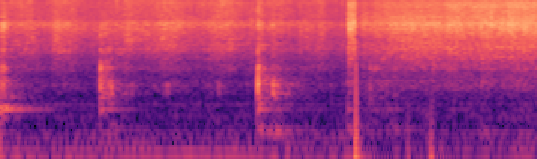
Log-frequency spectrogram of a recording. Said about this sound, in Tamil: வெங்காயம் போட்டு நல்லா வதக்கி கொடுத்துக்கோங்க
